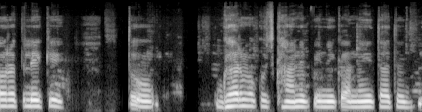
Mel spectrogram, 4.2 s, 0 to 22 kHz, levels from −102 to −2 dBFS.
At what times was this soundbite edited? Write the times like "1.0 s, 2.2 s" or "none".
none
